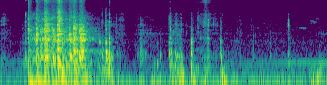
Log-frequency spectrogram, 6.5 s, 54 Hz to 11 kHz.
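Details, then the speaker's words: Audi 80 Coupe 2.6 V6, sat unused after running fine, fuel pump relay just replaced, taken out of first gear: a harsh rasping grind for over a second while cranking, then rough clunks without catching; owner suspects gearbox or clutch rather than engine. "When it started a few more times, it was making that horrible grating noise. It sounds like to me like gearbox, clutch, rather than the engine, because the engine was running sweet last time I used this,"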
